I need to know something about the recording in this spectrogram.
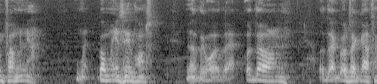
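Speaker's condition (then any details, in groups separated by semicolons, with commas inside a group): Amyotrophic lateral sclerosis (ela)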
